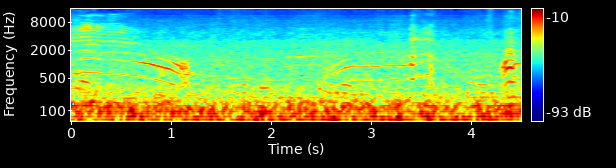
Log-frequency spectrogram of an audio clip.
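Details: Cat giving several drawn-out meows, the first long and falling, then shorter rising and falling cries near the end, over a steady low rumble of background noise.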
